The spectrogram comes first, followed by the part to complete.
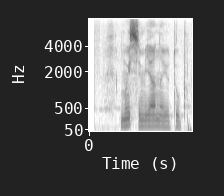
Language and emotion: Russian, neutral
